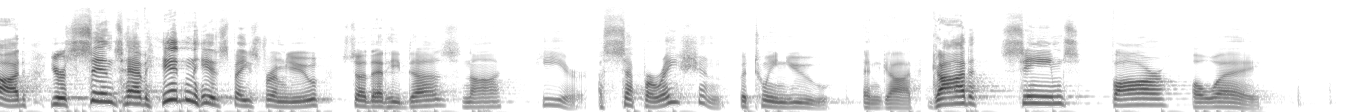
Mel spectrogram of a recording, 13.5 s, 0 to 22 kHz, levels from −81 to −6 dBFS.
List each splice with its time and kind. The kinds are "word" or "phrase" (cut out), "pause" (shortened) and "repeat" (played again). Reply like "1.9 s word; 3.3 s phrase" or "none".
3.3 s pause; 5.9 s pause; 7.3 s pause; 9.2 s pause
